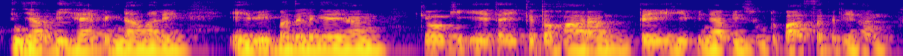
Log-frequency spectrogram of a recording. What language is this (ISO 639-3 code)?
pan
